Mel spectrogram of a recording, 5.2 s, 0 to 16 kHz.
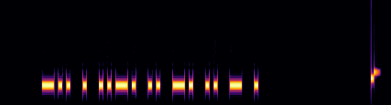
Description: Morse code, heard as a keyed tone, about 22 wpm, 700 Hz. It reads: DEFINITE
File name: practice / 22wpm / Eight Letter Words - 22wpm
